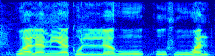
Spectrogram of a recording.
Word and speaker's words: كفوا: ننطقها ولم يكن له كفوا طبعا هاي الكلمه هوايه يخطؤون بها ما تقول كفوا احد لا تقول كفوا ك فوا كفوا لا تنسوها ركزوا عليها ان شاء الله احد ولم يكن له كفوا احد اعيدها كامله ان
